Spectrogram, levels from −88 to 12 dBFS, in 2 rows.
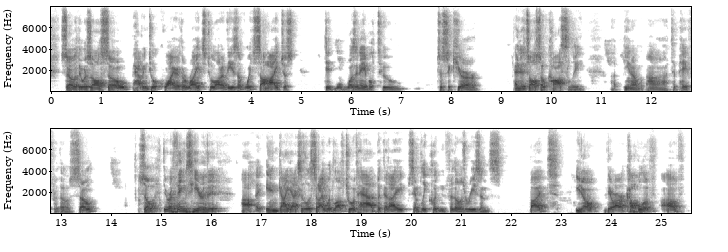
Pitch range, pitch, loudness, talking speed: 95-150 Hz, 115 Hz, -17 LUFS, 170 wpm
